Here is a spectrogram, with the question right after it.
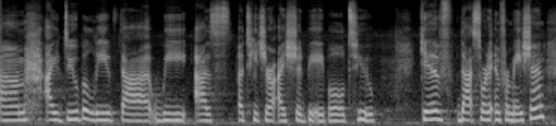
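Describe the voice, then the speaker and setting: The recording is very clean, with a silent background. A woman speaks at a medium pitch with ordinary pitch variation. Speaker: sociology educator in debate. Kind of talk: debate argument. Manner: halting; gentle, not loud.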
